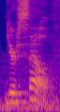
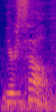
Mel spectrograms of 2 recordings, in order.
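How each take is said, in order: Both takes have the same delivery.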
